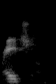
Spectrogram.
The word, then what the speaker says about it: Rachil: That's right, that's pronounced Rachel.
